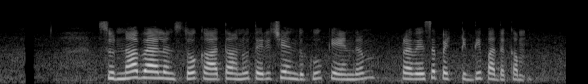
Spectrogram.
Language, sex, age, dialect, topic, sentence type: Telugu, female, 18-24, Utterandhra, banking, statement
